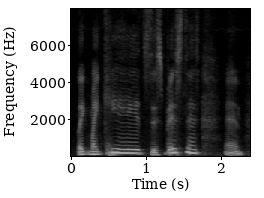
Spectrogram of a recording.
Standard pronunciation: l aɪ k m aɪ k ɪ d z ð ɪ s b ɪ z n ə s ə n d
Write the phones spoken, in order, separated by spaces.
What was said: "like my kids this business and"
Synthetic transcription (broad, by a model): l aɪ k m aɪ k ɪ d z ð ɪ s b ɪ z n ə s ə n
